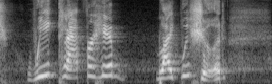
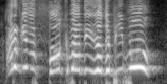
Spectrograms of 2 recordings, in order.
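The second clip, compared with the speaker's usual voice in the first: loud high heckle, fast at the end; mock drunken heckle; 10 semitones higher, 5 dB louder than usual. Friend retelling her heckle at the host, half-shouted. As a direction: yell it at the host like a rowdy fan.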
